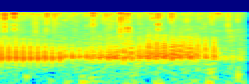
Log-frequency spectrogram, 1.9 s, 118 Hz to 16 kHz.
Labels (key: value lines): label: biophony, rattle
recorder: SoundTrap 500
